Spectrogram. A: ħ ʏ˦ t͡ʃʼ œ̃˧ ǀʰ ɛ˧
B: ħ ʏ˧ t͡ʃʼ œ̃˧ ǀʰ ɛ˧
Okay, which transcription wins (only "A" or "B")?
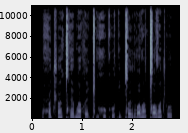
B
